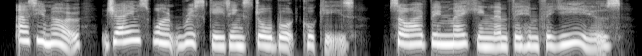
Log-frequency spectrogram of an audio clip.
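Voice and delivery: ordinary delivery

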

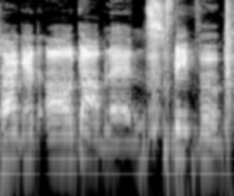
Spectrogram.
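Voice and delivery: mechanical robot voice. Player in a game doing a performance aimed at goblins: robotic voice. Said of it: "in a robotic voice say".

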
